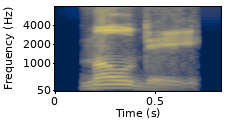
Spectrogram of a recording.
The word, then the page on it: mouldy: British English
